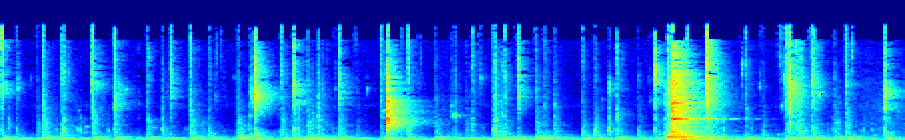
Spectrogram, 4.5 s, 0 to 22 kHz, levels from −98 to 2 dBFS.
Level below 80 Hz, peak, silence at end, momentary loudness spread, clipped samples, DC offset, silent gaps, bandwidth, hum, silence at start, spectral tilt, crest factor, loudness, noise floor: -66 dBFS; -2 dBFS; 0.05 s; 28 LU; under 0.1%; under 0.1%; none; 19 kHz; none; 0 s; -0.5 dB/octave; 28 dB; -25 LUFS; -50 dBFS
